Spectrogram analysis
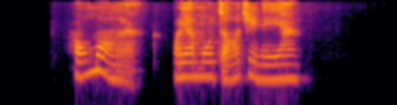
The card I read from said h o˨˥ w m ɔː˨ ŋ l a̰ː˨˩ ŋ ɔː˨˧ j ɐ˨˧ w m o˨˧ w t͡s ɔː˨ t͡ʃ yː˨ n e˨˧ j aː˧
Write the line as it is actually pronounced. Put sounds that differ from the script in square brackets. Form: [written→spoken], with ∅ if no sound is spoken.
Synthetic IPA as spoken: h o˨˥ w m ɔː˨ ŋ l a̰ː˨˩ ŋ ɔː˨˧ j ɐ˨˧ w m o˨˧ w t͡s [ɔː˨→ɔː˨˥] t͡ʃ yː˨ n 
